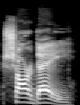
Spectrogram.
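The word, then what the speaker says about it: Sade: Willis and then Shard Shard day Paradise I know it's spelled sad D you pronounce it Shard Shard my name is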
